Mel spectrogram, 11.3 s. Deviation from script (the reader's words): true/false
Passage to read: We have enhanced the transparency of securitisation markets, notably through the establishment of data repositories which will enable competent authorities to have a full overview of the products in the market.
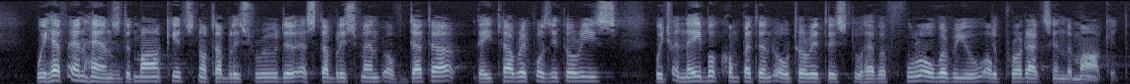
true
